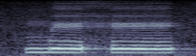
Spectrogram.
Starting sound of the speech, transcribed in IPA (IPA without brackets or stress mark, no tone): m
